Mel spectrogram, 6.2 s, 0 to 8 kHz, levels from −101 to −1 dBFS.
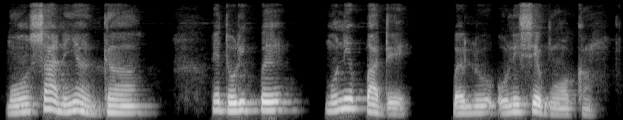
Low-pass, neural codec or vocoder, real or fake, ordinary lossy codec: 7.2 kHz; none; real; none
